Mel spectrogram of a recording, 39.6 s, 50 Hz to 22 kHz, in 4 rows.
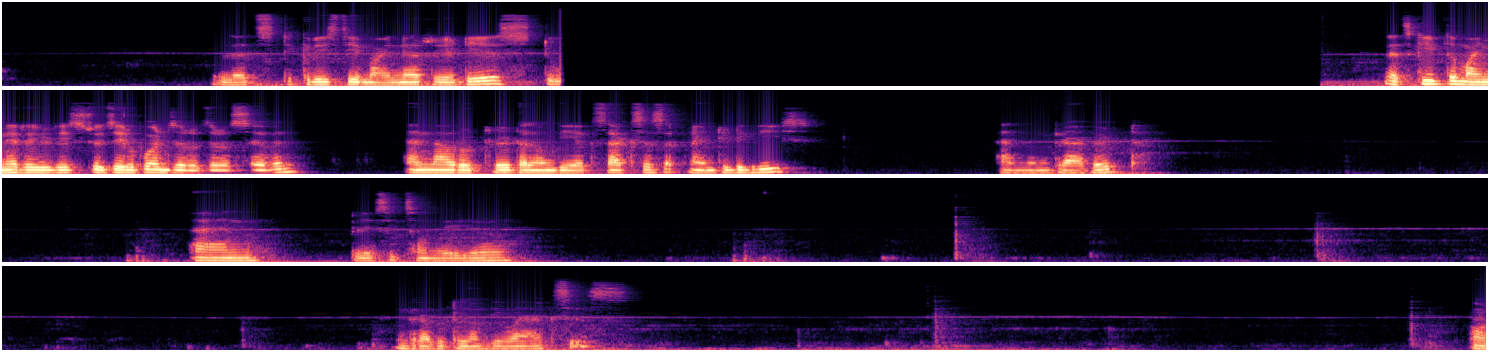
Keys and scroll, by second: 12.4 r, 13.0 x, 13.4 9, 13.8 0, 14.4 Return, 15.2 g, 15.5 z, 19.8 End, 21.2 g, 21.3 x, 25.8 g, 25.9 z, 31.7 Home, 32.7 g, 34.0 y, 37.8 Delete.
